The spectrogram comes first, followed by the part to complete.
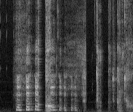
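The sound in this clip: A voice imitates wild boars smacking while they feed: a quick run of many wet, clicking smacks in an uneven rhythm, fairly loud and alone.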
